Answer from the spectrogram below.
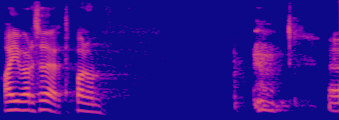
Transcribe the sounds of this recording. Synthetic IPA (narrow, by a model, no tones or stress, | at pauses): ɑjvɑɾsɤd̪eɾt̪pɑlun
